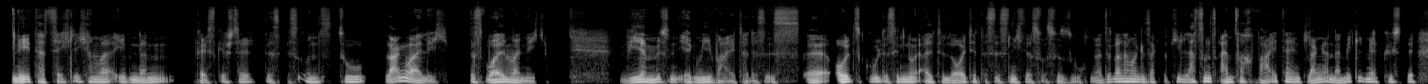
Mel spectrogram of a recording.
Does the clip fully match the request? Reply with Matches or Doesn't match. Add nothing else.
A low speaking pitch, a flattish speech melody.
Doesn't match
